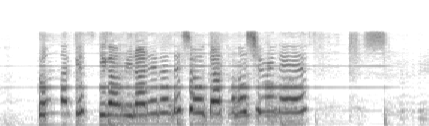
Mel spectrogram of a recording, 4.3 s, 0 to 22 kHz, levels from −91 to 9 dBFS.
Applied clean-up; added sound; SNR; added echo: neural mask model RNNoise.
